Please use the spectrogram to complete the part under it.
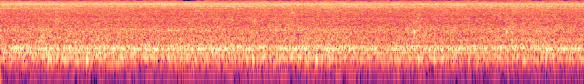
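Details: On a hot day, Japanese honey bees keep up their fanning, giving an even, low buzzing drone layered with a continuous high, hissing band.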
